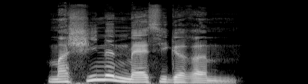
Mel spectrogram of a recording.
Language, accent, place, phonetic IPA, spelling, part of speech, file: German, Germany, Berlin, [maˈʃiːnənˌmɛːsɪɡəʁəm], maschinenmäßigerem, adjective, De-maschinenmäßigerem.ogg
- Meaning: strong dative masculine/neuter singular comparative degree of maschinenmäßig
